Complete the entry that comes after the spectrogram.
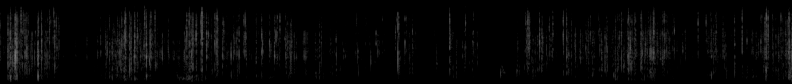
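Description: An open glossy paper magazine is pressed, crumpled and folded by fingertips and palms. Dense, bright crinkling and crunching continues almost without a break, pausing briefly near the fifth second, with nothing in the low end.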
